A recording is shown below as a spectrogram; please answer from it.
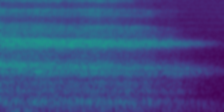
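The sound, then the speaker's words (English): A deep breath let out slowly in one long, soft exhale whose breathy hiss gradually fades away. “take a deep breath in and hold it for a moment and let it out.”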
